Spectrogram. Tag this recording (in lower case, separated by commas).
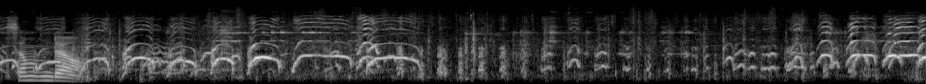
dog, domestic animals, speech, animal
